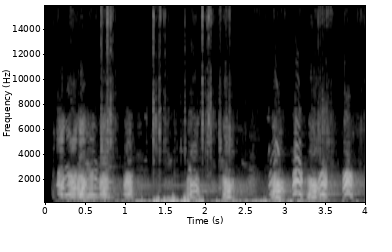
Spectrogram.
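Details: Belgian Shepherd named Horvat at a training session on 31 March 2024, during first runs, gives a rapid series of loud barks and yelps, about a dozen in four seconds, with low background rumble.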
